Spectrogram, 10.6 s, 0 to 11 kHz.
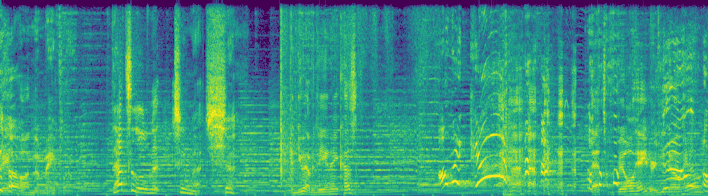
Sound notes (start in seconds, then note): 7.4 both laughing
